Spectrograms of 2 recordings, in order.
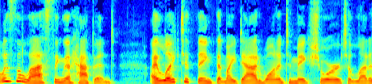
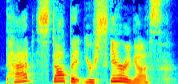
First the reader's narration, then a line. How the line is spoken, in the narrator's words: Gram yelled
